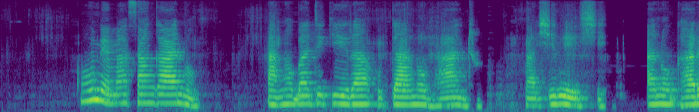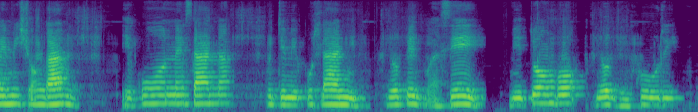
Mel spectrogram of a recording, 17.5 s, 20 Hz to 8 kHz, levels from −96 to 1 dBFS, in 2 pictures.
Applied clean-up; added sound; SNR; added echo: neural separator model SepFormer DNS4.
